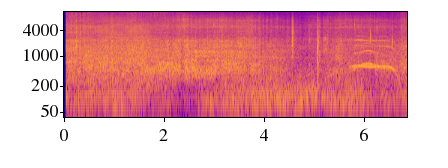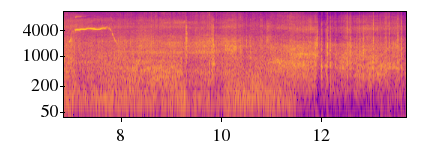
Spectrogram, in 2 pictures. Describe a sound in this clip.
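Skateboard wheels roll and clatter on pavement.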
